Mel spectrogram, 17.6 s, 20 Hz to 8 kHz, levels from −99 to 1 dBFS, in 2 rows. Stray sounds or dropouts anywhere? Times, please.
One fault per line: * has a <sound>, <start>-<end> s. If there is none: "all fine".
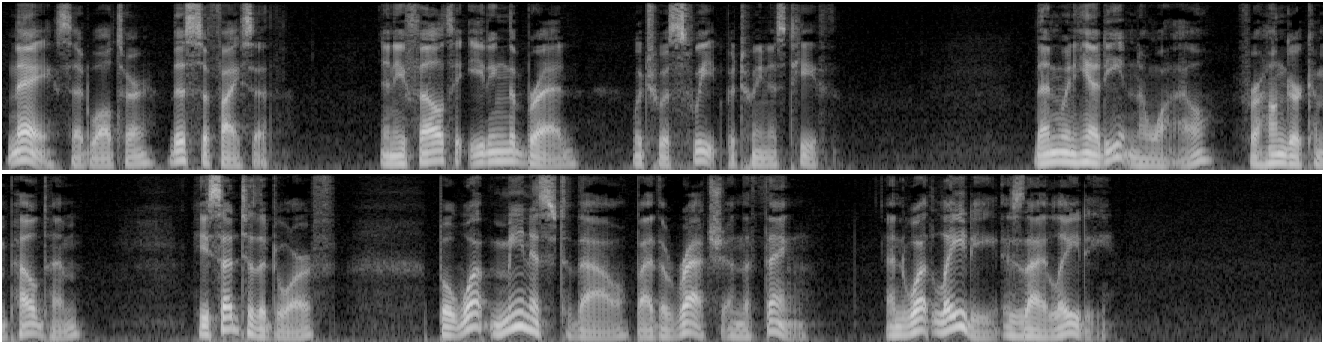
all fine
